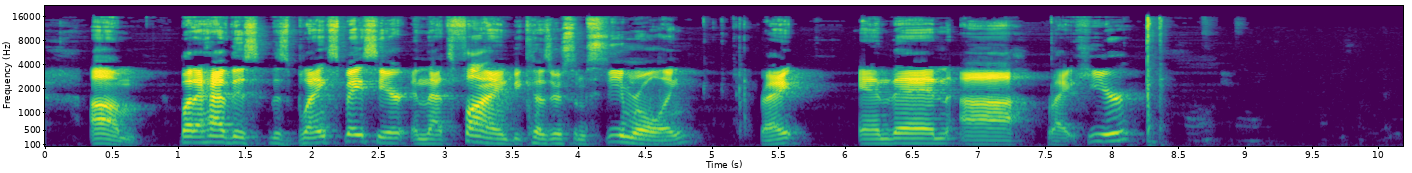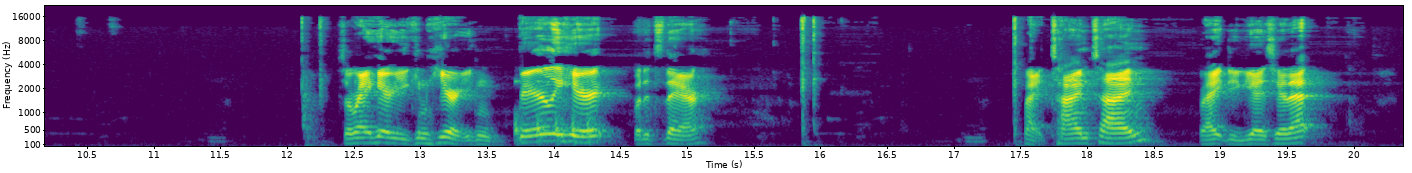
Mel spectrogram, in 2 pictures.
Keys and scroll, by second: 8.3 space, 12.2 space, 15.9 space.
